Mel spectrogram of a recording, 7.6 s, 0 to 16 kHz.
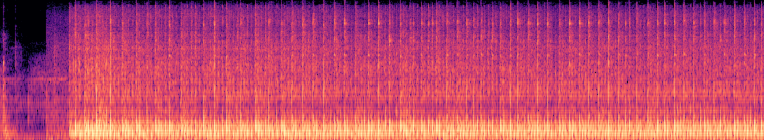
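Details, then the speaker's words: DLE 35 gasoline two-stroke RC airplane engine in a Hangar 9 Valiant 30cc, previously hard-starting; after trimming the choke pushrod Z-bend for full choke closure it pops right away, settling into a fast, even buzz; normal running. "okay it's choked and as is my usual procedure open and the ignition is on oh it sounds like it popped right away"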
